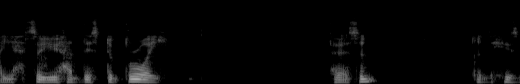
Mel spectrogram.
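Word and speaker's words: de Broglie: had this guy yeah so you had this Detroit person his name is smelt like that abruptly but it's pronounced Detroit and he basically said well why couldn't it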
